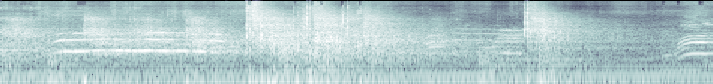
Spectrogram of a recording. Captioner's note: guns fire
